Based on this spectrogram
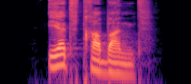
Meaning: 1. the Moon; the moon of the Earth 2. satellite (man-made)
- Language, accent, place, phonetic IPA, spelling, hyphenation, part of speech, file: German, Germany, Berlin, [ˈeːɐ̯ttʁaˌbant], Erdtrabant, Erd‧trabant, noun, De-Erdtrabant.ogg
